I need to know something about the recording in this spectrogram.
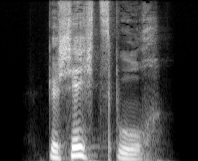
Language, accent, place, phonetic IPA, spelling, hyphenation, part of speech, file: German, Germany, Berlin, [ɡəˈʃɪçtsbuːx], Geschichtsbuch, Ge‧schichts‧buch, noun, De-Geschichtsbuch.ogg
- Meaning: history book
